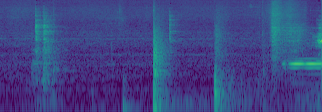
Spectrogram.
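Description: A few scattered knocks and taps at a drum kit, uneven in timing, the loudest about two seconds in, then music starting to come in near the end.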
